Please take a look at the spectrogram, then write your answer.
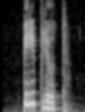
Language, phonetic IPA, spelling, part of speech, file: Russian, [pʲɪrʲɪˈplʲɵt], переплёт, noun, Ru-переплёт.ogg
- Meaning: 1. binding (spine of a book) 2. difficult situation, jam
